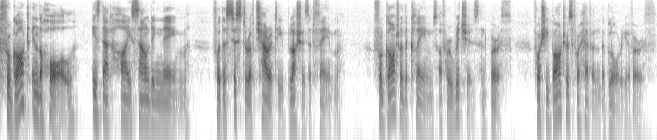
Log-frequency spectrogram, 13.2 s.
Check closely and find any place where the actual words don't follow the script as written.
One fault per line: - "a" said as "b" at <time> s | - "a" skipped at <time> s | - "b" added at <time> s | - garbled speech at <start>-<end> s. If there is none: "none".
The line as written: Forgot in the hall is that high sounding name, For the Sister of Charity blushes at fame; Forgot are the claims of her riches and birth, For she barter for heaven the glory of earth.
- "barter" said as "barters" at 11.0 s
